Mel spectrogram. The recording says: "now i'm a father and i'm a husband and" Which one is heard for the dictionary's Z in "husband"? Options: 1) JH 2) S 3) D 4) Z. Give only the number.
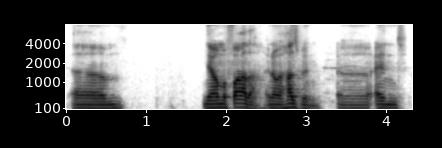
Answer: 4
